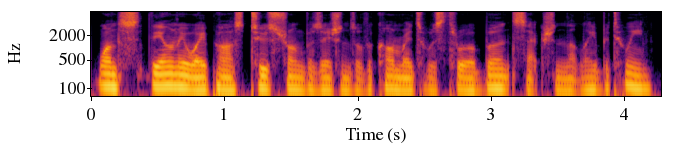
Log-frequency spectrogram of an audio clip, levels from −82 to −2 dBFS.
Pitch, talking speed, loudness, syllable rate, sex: 95 Hz, 265 wpm, -18 LUFS, 6.3 syllables/s, male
